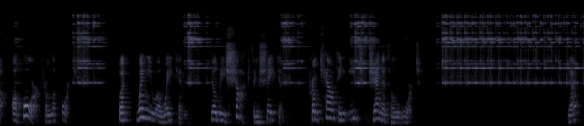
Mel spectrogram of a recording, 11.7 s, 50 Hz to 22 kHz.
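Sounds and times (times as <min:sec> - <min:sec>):
speech: 0:00.3 - 0:01.6, 0:02.4 - 0:08.5, 0:11.4 - 0:11.6
high-pitched bell ringing: 0:01.4 - 0:02.2, 0:03.7 - 0:04.6, 0:05.6 - 0:06.4, 0:07.0 - 0:11.6.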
